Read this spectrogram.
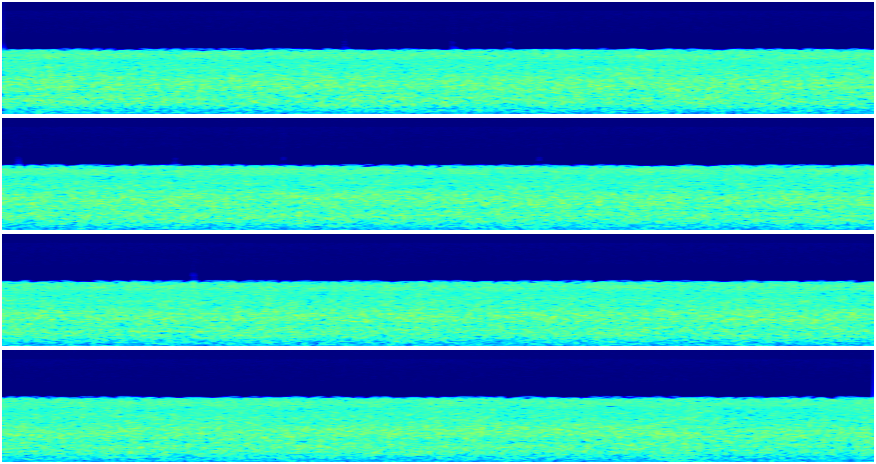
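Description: A fast river rushes and splashes over rocks close by, steady throughout.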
